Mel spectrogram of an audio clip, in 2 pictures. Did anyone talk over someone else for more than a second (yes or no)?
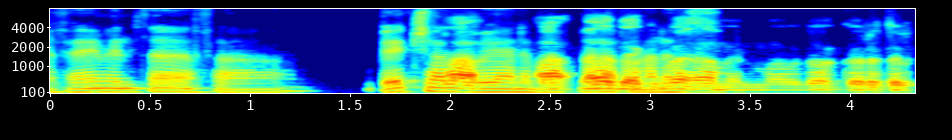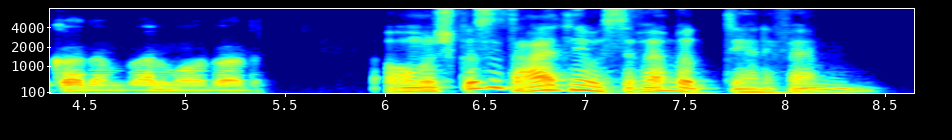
yes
